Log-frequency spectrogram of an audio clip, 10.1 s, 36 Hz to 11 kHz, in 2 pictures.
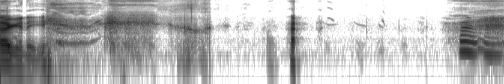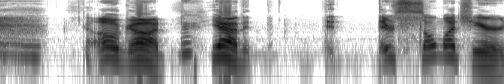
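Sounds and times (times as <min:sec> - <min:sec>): man's stifled laughter: 0:00.4 - 0:04.1.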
